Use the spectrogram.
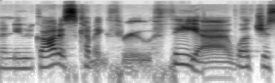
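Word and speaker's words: Theia: Thea which is spelled t h e i a.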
